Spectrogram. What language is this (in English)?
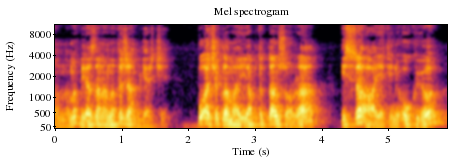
Turkish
